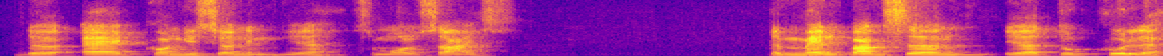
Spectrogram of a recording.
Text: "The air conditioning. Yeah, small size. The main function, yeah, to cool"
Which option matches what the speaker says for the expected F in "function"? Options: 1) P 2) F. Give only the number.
1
